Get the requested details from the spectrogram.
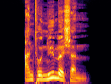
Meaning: strong dative masculine/neuter singular of antonymisch
- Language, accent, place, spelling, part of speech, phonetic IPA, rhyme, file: German, Germany, Berlin, antonymischem, adjective, [antoˈnyːmɪʃm̩], -yːmɪʃm̩, De-antonymischem.ogg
